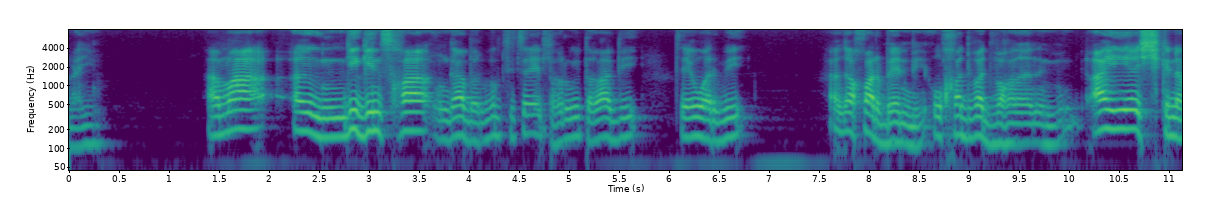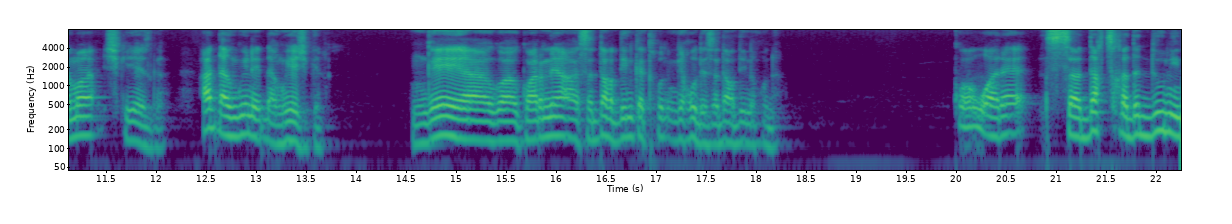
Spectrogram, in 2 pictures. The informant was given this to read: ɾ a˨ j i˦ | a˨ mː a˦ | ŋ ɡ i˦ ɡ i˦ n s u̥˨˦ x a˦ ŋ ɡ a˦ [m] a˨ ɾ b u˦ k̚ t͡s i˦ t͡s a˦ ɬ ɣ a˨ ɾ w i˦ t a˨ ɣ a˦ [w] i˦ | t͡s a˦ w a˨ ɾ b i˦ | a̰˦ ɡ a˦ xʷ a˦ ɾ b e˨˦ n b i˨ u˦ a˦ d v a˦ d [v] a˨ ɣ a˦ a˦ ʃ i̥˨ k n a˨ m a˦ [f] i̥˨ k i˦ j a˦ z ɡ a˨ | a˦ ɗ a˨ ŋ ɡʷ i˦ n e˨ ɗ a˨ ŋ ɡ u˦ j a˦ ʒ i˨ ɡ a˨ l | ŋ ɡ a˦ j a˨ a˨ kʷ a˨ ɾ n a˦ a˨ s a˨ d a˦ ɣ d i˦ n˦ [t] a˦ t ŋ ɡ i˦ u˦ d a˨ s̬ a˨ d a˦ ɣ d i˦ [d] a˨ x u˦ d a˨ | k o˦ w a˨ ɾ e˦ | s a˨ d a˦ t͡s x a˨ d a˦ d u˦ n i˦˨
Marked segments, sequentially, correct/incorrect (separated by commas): incorrect, incorrect, correct, incorrect, incorrect, incorrect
